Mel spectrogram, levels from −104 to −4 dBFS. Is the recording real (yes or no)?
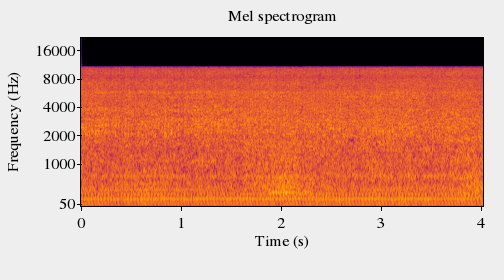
no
